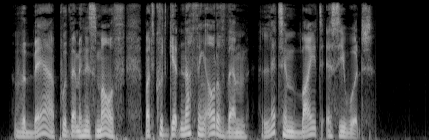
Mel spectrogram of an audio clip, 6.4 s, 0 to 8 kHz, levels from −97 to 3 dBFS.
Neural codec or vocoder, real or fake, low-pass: none; real; 7.2 kHz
